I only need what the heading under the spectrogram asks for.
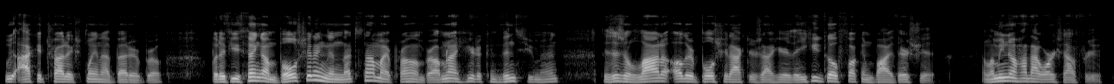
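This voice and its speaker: A man's voice: mid-range voice, quick pace, fairly bright tone, no echo. A man chatting casually, a founder telling stories and acting out both sides of a conversation, full of slang like bro and dude and frequent swearing. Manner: slangy and profane, addressing listeners as bro and dude. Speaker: crypto project founder. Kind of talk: casual chat on a live audio space.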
